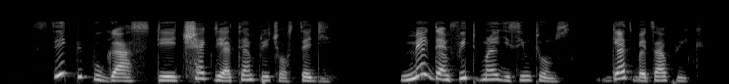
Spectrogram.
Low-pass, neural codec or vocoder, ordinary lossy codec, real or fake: none; none; none; real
